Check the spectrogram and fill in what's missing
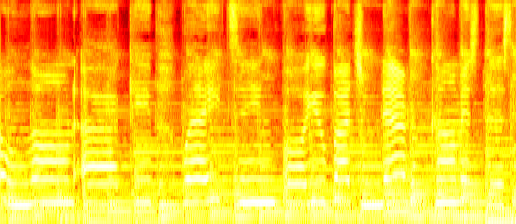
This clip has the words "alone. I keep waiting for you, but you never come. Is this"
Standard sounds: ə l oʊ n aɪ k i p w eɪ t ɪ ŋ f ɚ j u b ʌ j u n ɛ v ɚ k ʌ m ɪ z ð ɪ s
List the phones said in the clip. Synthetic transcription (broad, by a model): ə l oʊ n aɪ k i p w eɪ t ɪ ŋ f ɚ j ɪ b ʌ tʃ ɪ n ɛ v ɚ k ʌ m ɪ s ð ɪ s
